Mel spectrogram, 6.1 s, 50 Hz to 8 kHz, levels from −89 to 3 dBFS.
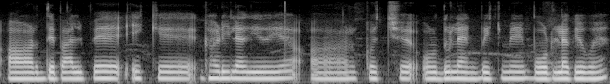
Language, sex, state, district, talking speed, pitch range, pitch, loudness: Hindi, female, Madhya Pradesh, Bhopal, 165 wpm, 185-195 Hz, 190 Hz, -17 LUFS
